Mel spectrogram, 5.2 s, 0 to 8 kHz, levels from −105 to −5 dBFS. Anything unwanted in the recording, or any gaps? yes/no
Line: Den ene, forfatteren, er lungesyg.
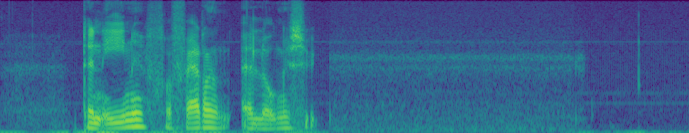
no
